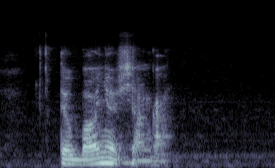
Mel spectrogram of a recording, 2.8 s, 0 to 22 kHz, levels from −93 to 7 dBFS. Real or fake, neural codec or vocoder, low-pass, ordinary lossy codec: real; none; 7.2 kHz; Opus, 24 kbps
